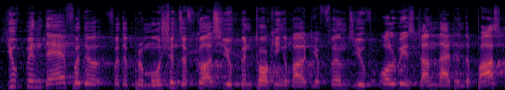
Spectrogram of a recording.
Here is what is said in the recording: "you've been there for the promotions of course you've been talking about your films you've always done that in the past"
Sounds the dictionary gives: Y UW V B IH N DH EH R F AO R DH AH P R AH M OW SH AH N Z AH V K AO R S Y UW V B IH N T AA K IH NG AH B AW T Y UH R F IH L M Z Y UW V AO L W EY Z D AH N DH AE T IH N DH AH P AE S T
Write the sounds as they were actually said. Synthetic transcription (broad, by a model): Y UW V B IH N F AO R F AO R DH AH P R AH M OW SH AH N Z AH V K AO R S Y UW V B IH N T AA K IH NG AH B AW T Y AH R F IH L M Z Y UW V AO L W EY Z D AH N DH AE T IH N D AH P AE S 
